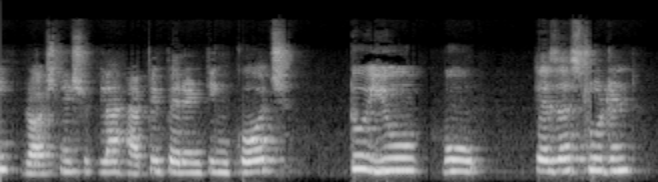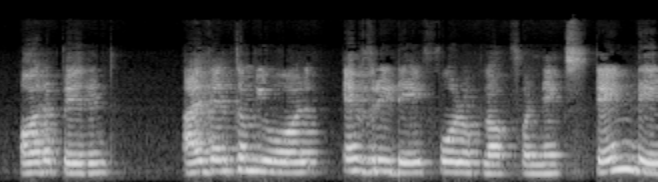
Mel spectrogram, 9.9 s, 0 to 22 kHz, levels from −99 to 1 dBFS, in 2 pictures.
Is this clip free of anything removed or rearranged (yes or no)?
no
